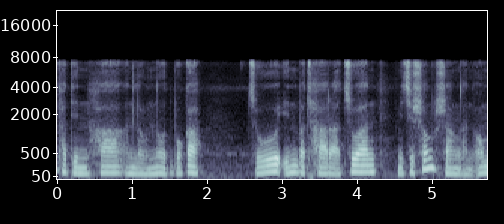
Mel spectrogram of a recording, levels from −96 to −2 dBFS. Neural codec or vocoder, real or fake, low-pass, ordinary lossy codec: codec, 16 kHz in and 24 kHz out, 1 kbps, XY-Tokenizer; fake; 7.2 kHz; none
